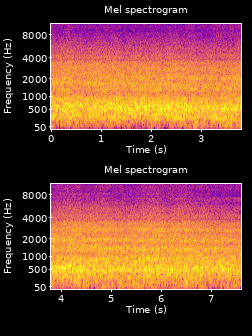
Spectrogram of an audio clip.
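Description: A long freight train rumbles and clatters along the tracks.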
